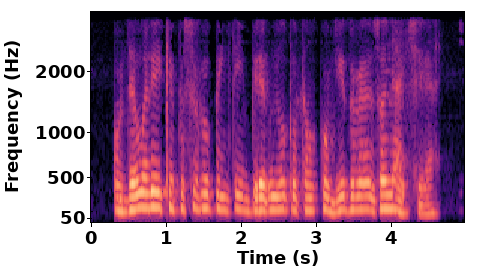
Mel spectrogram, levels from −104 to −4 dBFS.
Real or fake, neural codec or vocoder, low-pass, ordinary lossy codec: fake; codec, 24 kHz, 0.9 kbps, WavTokenizer, medium music audio release; 3.6 kHz; AAC, 24 kbps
